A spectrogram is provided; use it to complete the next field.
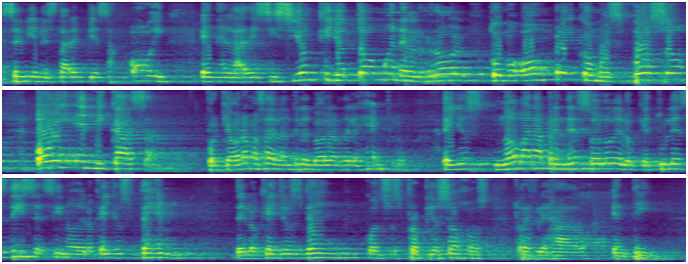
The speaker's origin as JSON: {"language": "Spanish", "country": "Colombia", "said": "en mi cultura, siendo yo colombiano cuando yo era más niño, me enseñaron a respetarle al papá"}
